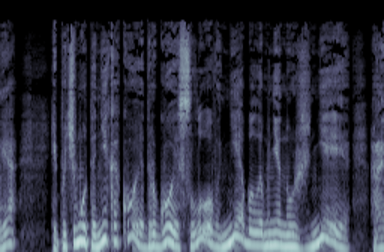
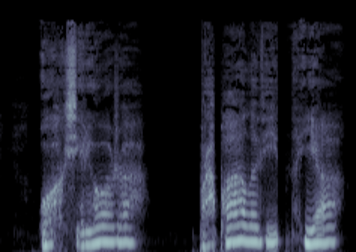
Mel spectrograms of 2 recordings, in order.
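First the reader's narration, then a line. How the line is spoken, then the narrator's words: Faltering whisper. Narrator (Russian): западающим шепотом сказала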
